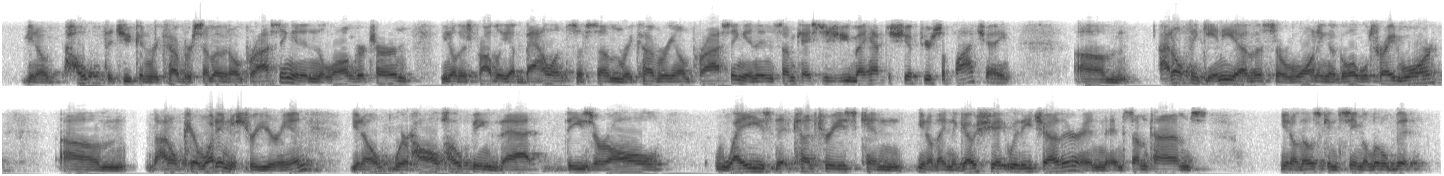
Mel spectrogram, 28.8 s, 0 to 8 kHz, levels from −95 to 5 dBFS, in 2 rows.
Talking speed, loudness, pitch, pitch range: 190 wpm, -22 LUFS, 95 Hz, 90-105 Hz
